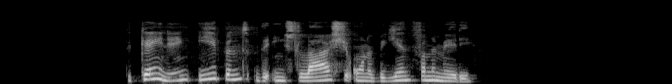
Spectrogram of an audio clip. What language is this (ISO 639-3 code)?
fry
